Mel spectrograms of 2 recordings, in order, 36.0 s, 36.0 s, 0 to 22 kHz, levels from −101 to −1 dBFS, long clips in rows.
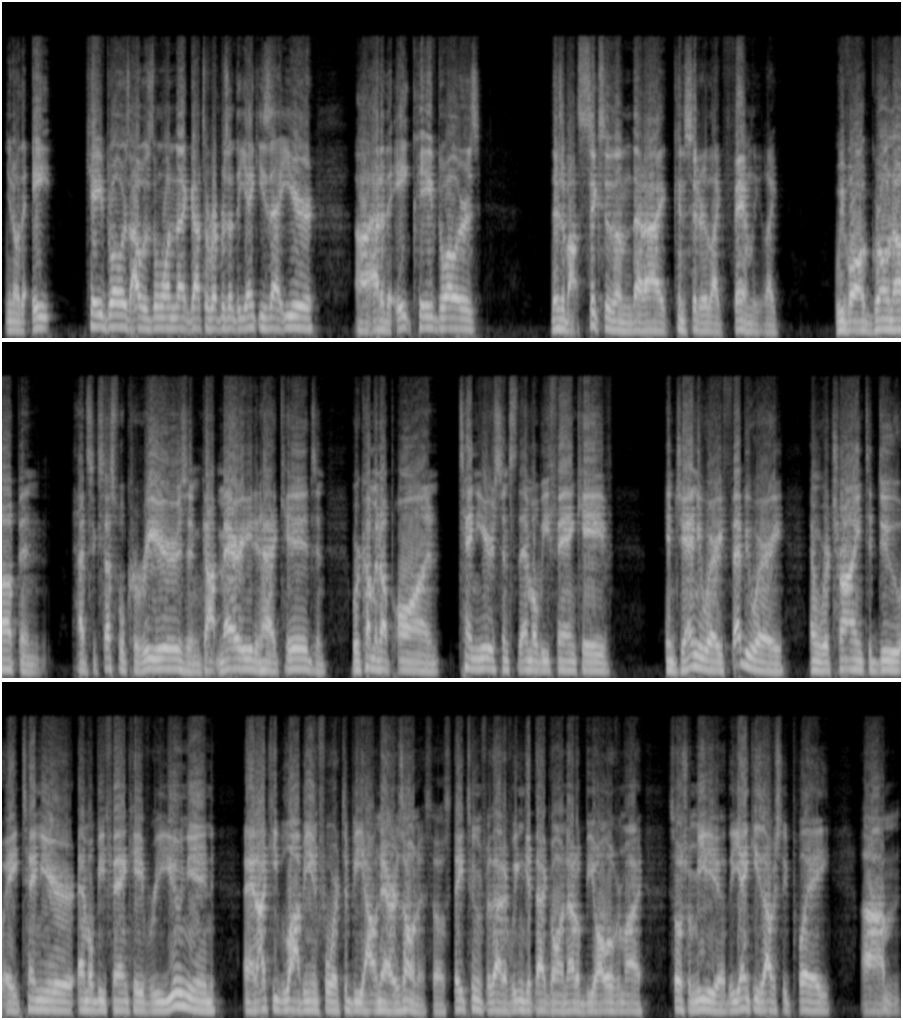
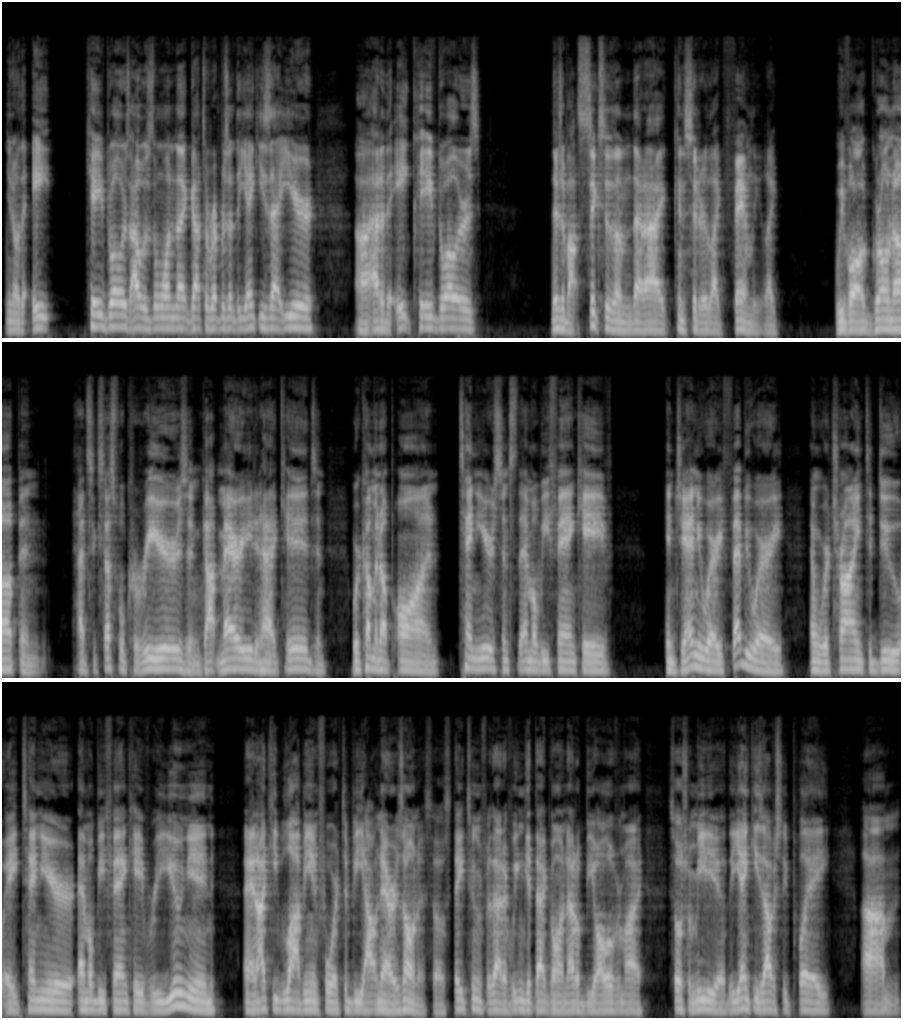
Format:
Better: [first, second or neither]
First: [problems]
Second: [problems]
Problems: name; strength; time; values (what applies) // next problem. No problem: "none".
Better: second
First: distortion; slight; 5% of the sound clipped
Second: none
